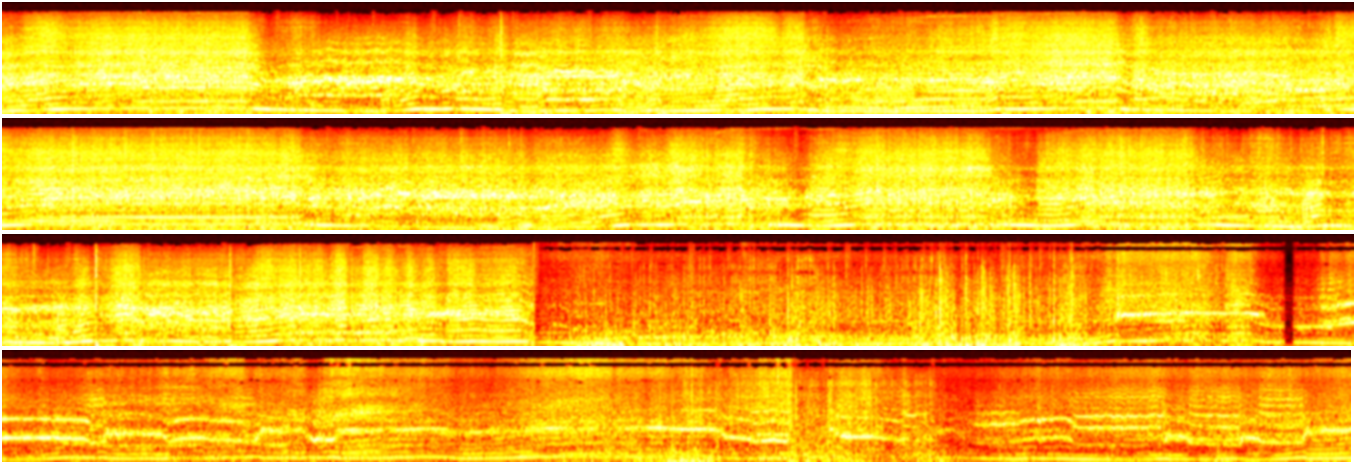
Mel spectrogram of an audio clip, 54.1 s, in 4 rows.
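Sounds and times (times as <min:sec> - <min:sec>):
car engine revving hard: 0:00.0 - 0:32.4, 0:41.9 - 0:48.8, 0:51.5 - 0:54.0
tyres spinning and skidding: 0:00.0 - 0:54.0.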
